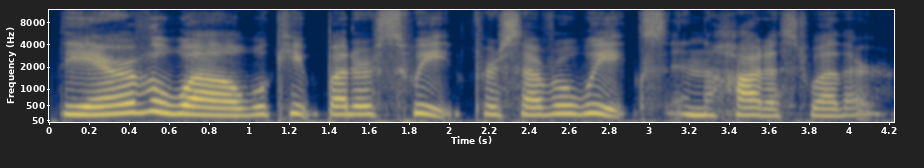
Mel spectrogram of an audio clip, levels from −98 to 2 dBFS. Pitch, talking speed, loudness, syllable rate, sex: 240 Hz, 225 wpm, -19 LUFS, 5.2 syllables/s, female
